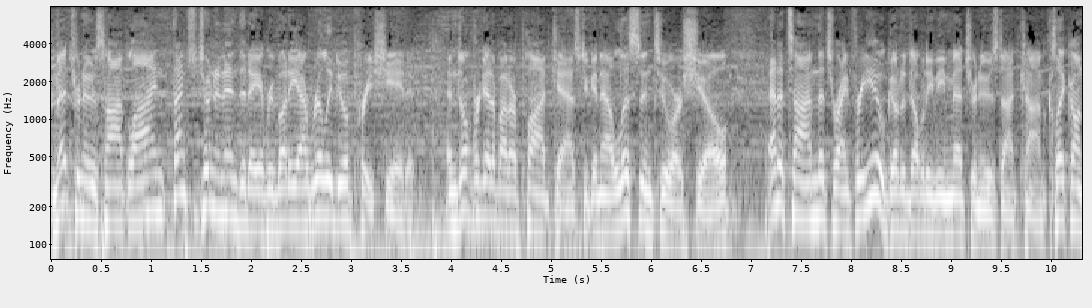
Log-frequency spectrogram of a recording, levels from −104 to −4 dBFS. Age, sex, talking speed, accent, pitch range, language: 50-69, male, 225 wpm, American, 105-145 Hz, English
